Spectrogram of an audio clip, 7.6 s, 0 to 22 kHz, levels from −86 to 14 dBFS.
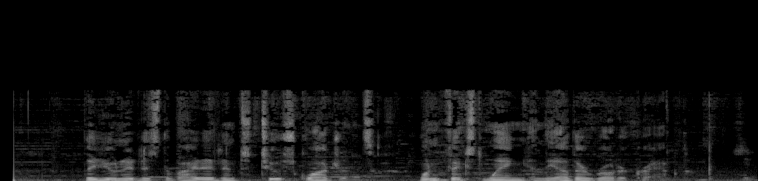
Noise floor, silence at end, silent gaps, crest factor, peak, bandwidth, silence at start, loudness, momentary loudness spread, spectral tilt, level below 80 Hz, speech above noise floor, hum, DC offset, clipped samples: -58 dBFS; 0.1 s; none; 16 dB; -14 dBFS; 11.5 kHz; 0.15 s; -30 LUFS; 16 LU; -5.5 dB/octave; -58 dBFS; 28 dB; none; under 0.1%; under 0.1%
